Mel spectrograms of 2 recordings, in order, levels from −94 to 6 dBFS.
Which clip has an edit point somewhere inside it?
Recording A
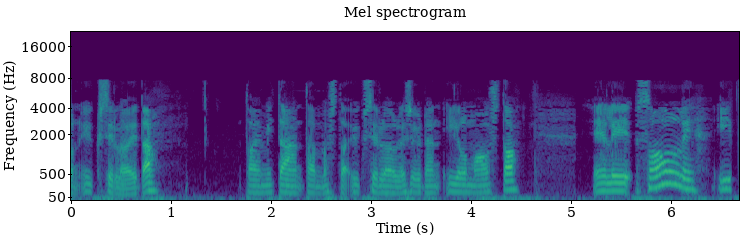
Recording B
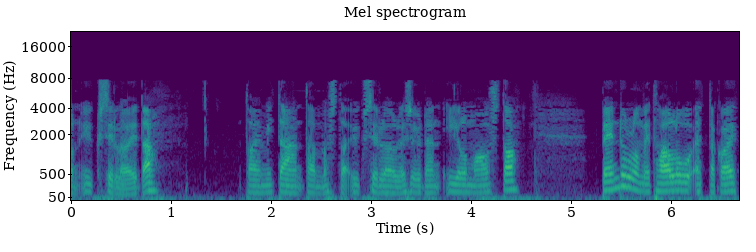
A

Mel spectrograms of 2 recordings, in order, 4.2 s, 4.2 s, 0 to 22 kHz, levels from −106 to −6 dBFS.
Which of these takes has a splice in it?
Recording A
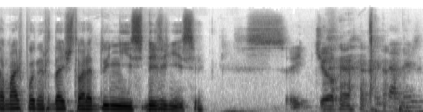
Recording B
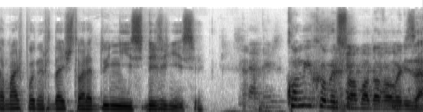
B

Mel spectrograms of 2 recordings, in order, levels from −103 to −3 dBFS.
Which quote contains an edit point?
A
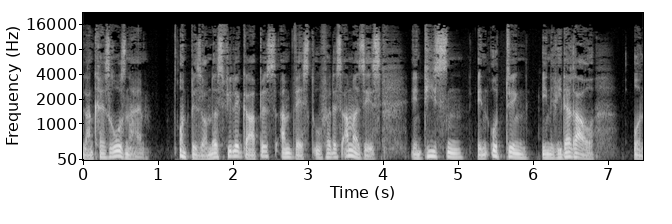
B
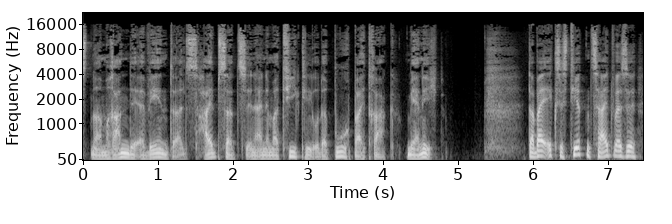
B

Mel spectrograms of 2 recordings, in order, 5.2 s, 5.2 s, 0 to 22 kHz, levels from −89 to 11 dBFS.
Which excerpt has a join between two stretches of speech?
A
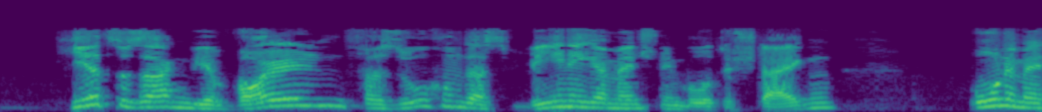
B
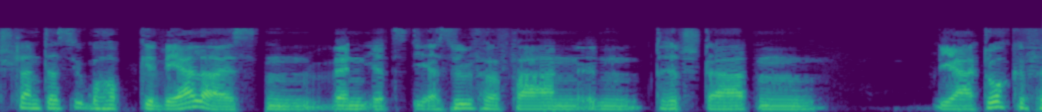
B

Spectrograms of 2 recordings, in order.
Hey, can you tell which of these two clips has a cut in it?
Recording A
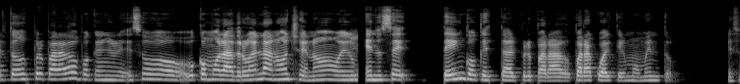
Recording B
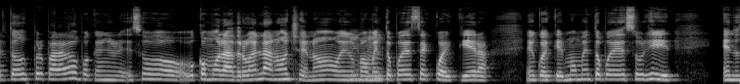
A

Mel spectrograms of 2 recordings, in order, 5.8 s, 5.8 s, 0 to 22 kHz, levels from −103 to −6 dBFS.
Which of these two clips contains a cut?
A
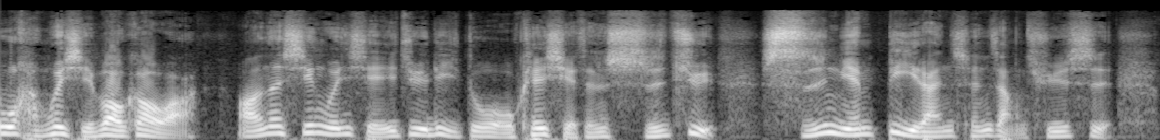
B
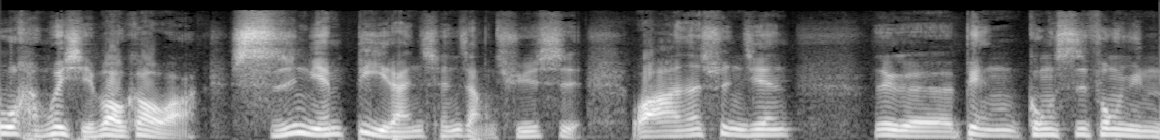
B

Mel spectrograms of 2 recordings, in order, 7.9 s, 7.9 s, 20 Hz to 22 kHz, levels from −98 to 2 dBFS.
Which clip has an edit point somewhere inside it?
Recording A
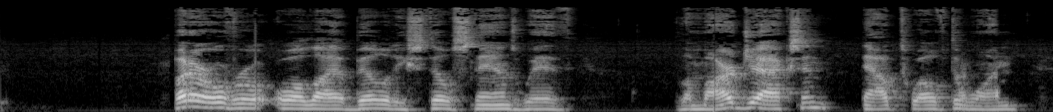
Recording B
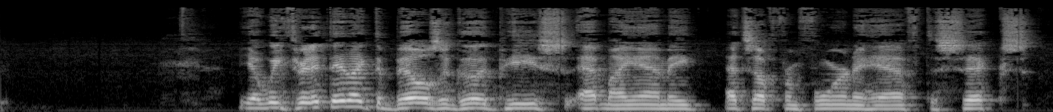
A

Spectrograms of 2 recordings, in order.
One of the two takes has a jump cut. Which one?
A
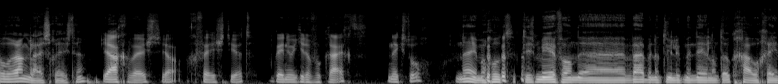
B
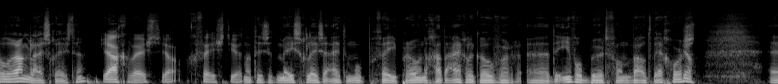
B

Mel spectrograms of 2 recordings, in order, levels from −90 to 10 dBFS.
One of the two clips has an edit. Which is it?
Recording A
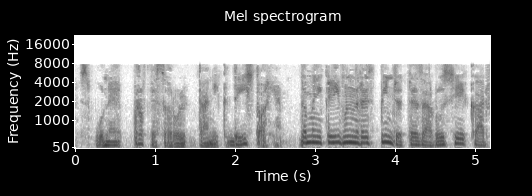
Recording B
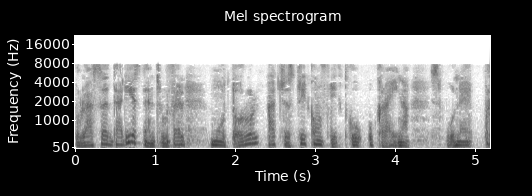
A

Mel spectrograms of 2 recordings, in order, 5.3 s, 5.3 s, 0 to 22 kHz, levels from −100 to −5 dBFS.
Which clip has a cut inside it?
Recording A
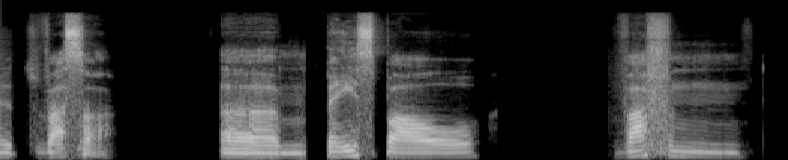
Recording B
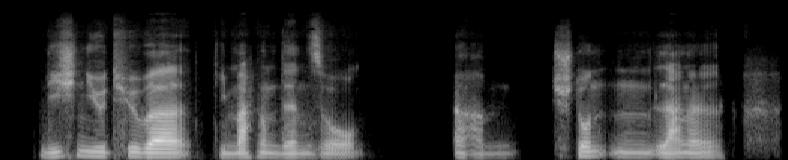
A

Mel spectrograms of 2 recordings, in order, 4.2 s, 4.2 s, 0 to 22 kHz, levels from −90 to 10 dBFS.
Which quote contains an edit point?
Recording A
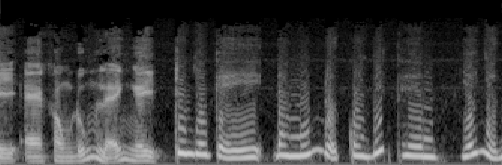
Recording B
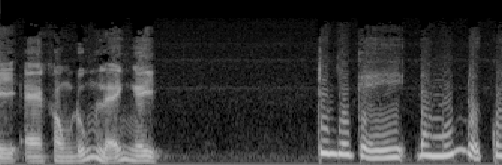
A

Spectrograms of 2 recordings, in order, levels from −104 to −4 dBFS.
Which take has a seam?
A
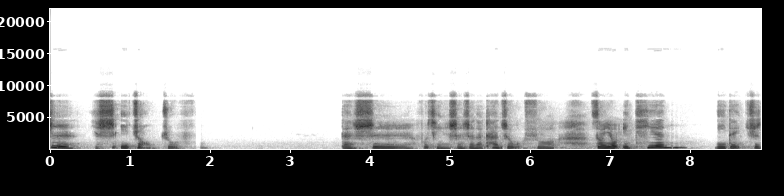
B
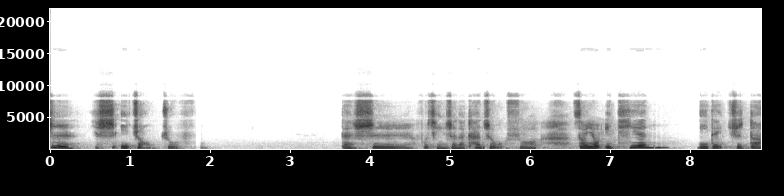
B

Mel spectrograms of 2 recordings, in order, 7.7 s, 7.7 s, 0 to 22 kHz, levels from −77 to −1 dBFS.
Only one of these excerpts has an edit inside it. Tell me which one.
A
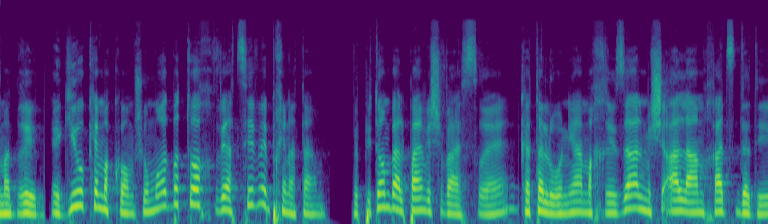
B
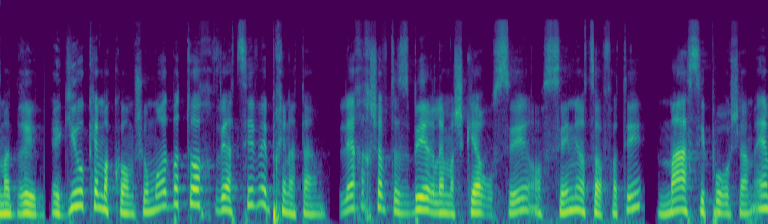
B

